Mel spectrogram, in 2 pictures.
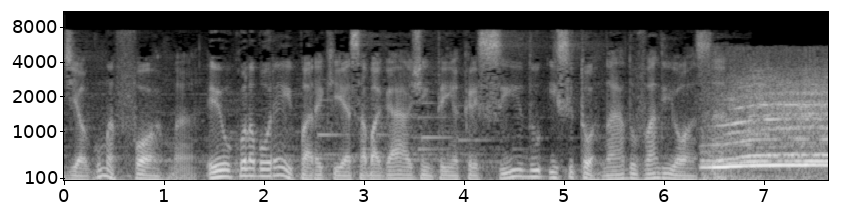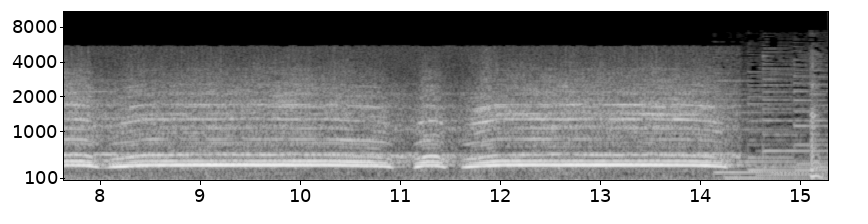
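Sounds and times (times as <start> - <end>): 
speech: 0.0 - 7.2
train clanking and rumbling while slowing down: 6.4 - 12.2
steam train whistle blowing: 6.4 - 14.5.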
